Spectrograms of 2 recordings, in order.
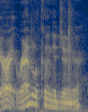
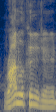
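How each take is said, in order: First: Randall said with a flat a, RAN-dl; first syllable of Randall as in ran; wrong name Randall. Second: Ronald said RON-ld, open o as in on; corrected name Ronald. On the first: Card-breaker misreads the player's name, saying Randall. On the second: Card-breaker corrects himself to Ronald, said RON-ld. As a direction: Ronald with the ah vowel, not ran. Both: Real, not acted. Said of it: "Ronald, not Randall".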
